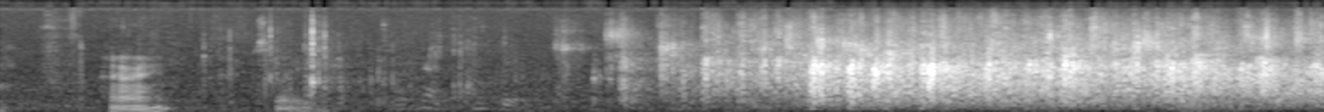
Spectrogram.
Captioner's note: applause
